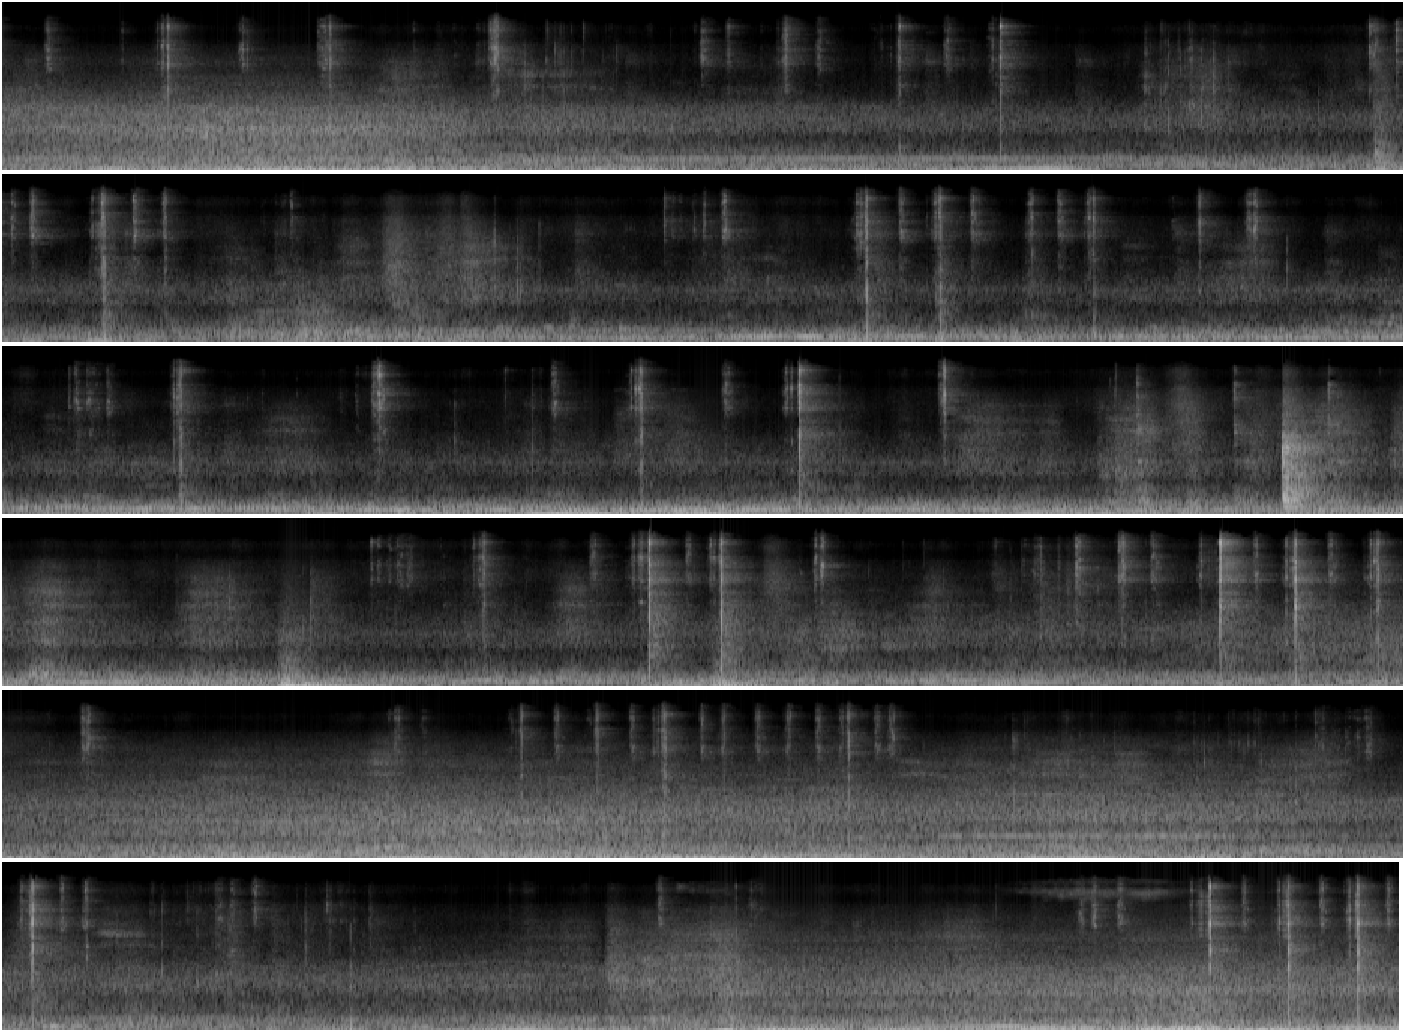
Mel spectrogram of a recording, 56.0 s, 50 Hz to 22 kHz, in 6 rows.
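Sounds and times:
scissors snipping hair: 0.0s - 8.4s, 9.0s - 11.4s, 12.6s - 25.3s, 30.2s - 38.1s, 39.8s - 44.4s, 45.2s - 49.3s, 53.6s - 56.0s.

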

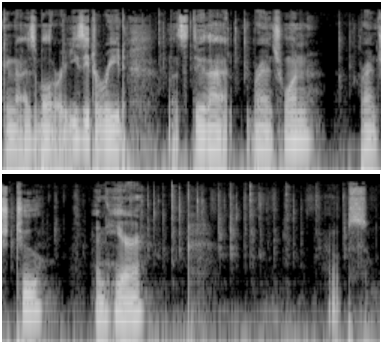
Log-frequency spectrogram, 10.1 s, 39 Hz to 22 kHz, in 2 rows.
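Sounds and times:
computer keyboard typing: 0.8s - 9.9s.

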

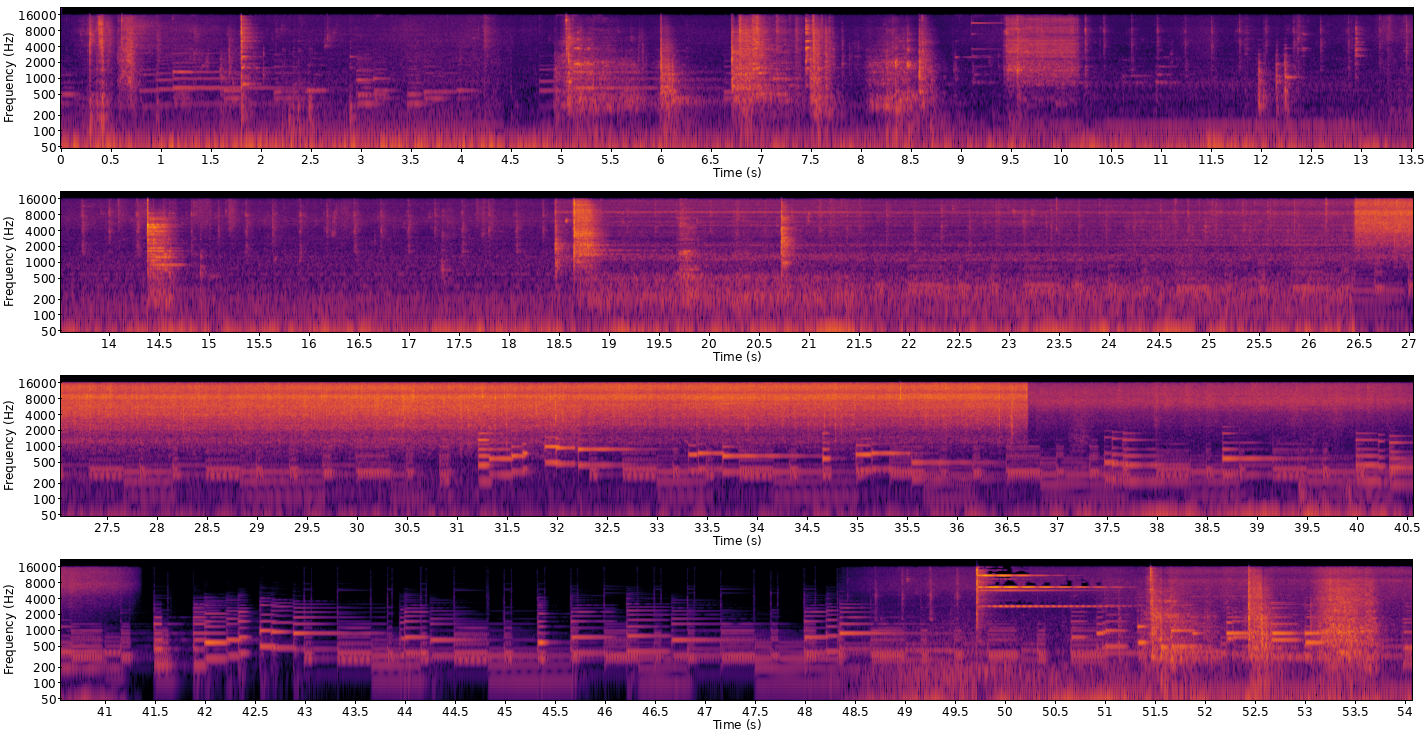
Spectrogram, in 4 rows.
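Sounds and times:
background music: 0.0s - 7.6s, 21.0s - 54.0s
shrimp sizzling in hot oil: 20.5s - 41.3s.

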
